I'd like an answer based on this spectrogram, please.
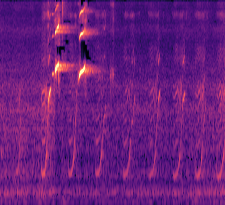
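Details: Pet guinea pig being looked after at home: a steady run of short rising squeaks about three per second, with two brief shrill high squeals early on, over a low background hum.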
